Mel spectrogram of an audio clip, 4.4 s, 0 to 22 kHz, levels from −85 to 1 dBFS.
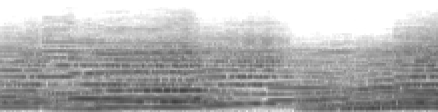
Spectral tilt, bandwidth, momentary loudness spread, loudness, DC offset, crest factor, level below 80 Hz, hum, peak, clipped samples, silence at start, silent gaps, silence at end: -5 dB/octave; 15.5 kHz; 8 LU; -27 LUFS; under 0.1%; 16 dB; -66 dBFS; none; -12 dBFS; under 0.1%; 0 s; none; 0 s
